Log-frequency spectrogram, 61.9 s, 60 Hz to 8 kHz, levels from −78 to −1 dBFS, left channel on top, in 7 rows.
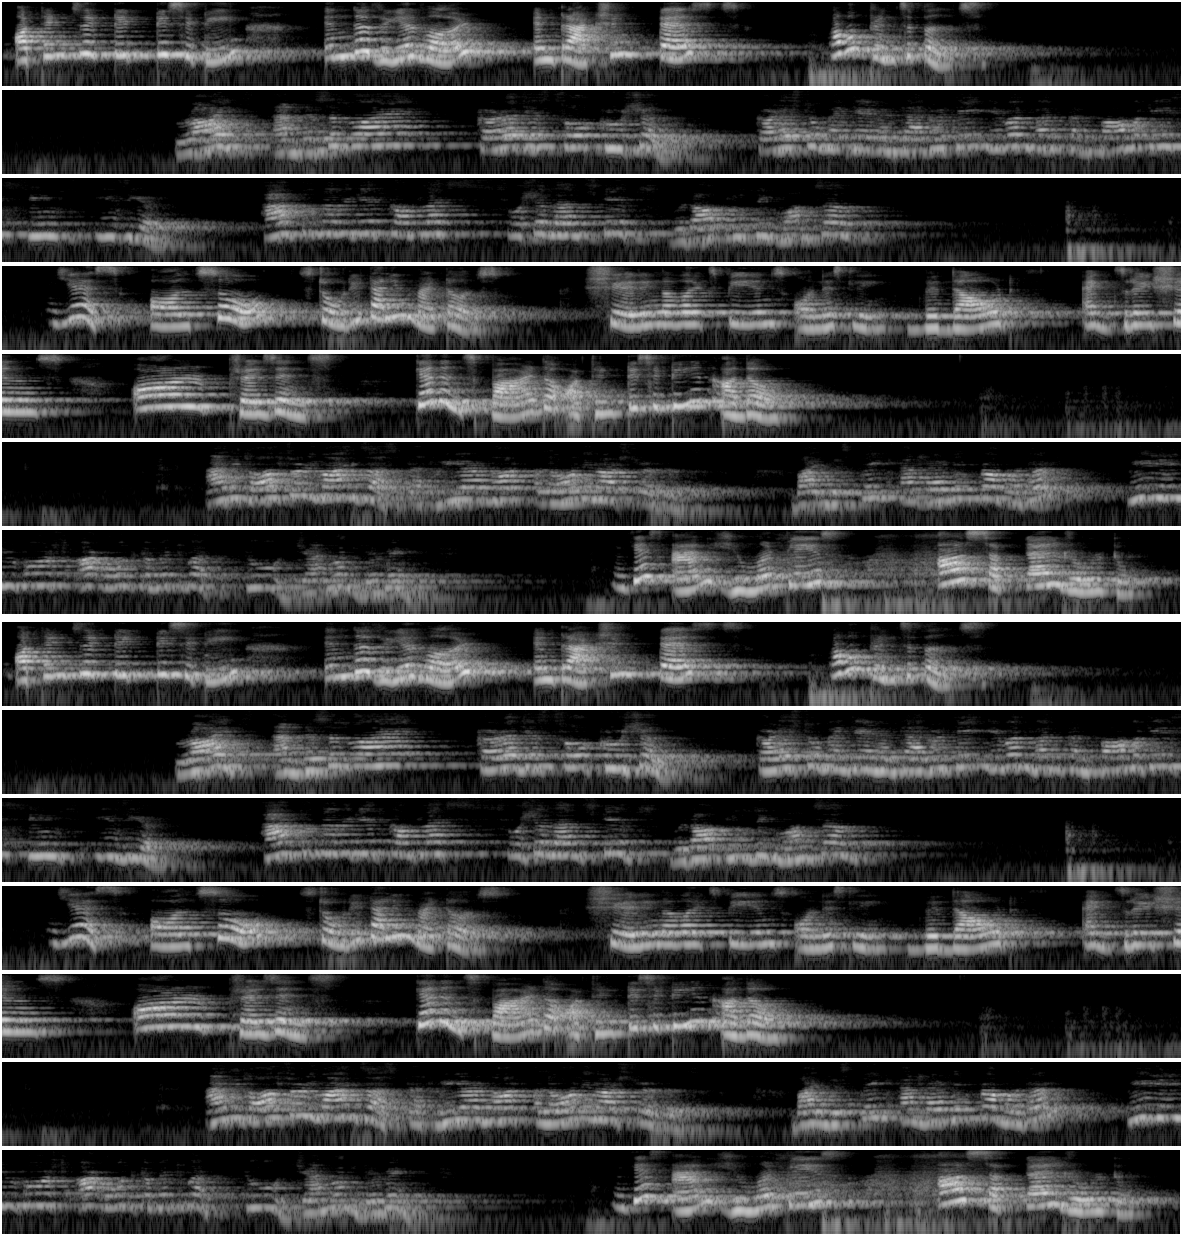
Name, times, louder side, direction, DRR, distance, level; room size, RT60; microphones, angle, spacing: voice 1, 0.1-2.1 2.4-3.5 4.0-5.5 6.2-7.3 26.9-28.5 28.8-30.2 30.9-34.1 34.6-35.8 36.4-37.8 38.5-41.2 57.6-59.3 60.1-61.5, left 2 dB, 30° left, 2 dB, 0.8 m, -24 dB
voice 2, 10.1-12.0 12.4-13.9 14.5-18.9 19.6-21.1 21.5-24.1 45.7-49.4 50.1-52.2 52.6-56.2 58.7-60.4, right 1 dB, 30° right, -5 dB, 3.6 m, -31 dB
20.5 x 8.8 x 2.8 m, 1.3 s
head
